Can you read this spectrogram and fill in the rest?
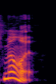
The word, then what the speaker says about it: Millett: I'm your host, and with me today for a little bit different episode, I have Chris Millett.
